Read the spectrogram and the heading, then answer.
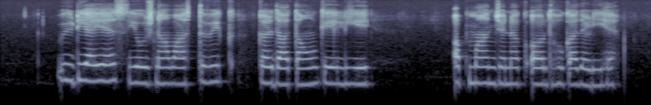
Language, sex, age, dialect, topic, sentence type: Hindi, female, 18-24, Garhwali, banking, statement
